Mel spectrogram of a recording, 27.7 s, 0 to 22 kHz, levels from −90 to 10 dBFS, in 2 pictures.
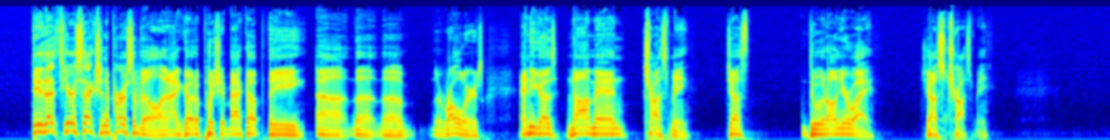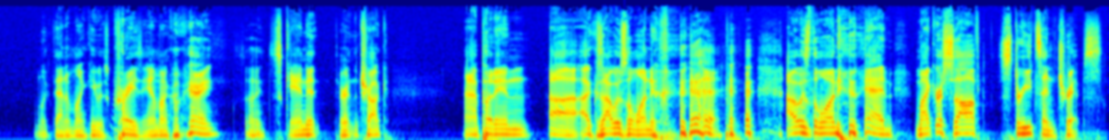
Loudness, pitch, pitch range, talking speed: -14 LUFS, 120 Hz, 105-135 Hz, 165 wpm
